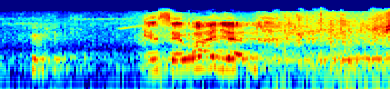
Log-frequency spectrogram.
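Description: A young boy speaks briefly nearby.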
